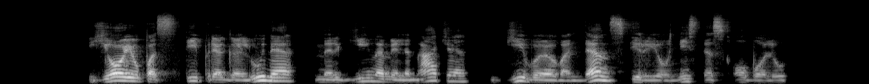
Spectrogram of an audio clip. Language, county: Lithuanian, Vilnius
